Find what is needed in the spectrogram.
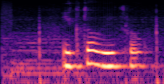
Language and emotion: Russian, neutral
